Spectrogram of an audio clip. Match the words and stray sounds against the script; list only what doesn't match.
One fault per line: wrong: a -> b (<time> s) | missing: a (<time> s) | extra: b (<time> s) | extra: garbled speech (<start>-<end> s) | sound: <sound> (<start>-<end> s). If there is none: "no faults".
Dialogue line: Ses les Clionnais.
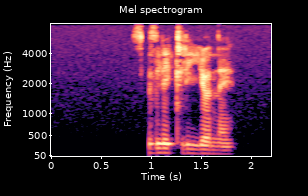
sound: dropout (0.9-1.0 s)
